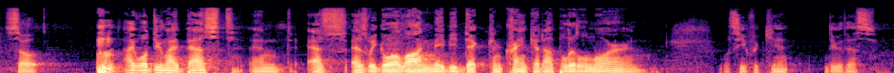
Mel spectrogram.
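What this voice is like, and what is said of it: Hoarse, slightly distorted voice. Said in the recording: “I woke up at 5 this morning with a bad sore throat, and as you may be able to tell, my voice is a little distorted this morning”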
